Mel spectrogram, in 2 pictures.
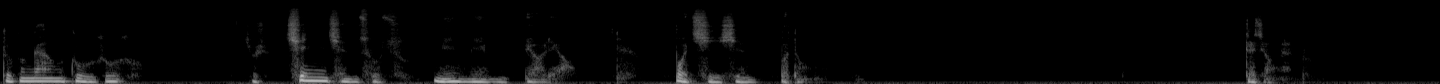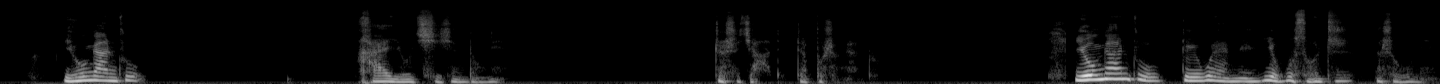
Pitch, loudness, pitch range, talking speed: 100 Hz, -25 LUFS, 100-125 Hz, 120 characters per minute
